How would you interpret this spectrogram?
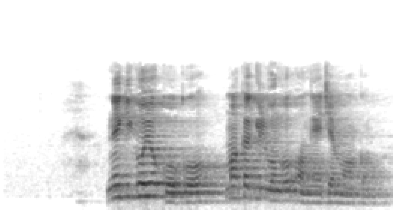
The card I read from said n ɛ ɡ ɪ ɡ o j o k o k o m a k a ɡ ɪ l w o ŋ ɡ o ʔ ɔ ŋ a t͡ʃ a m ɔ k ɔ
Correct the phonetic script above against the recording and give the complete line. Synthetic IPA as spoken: n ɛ ɡ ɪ ɡ o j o k o k o m a k a ɡ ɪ l w o ŋ ɡ o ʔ ɔ ŋ ɛ t͡ʃ ɛ m ɔ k ɔ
